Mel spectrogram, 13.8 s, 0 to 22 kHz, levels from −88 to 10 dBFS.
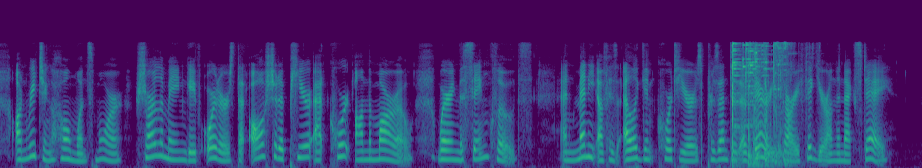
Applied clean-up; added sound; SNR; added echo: none; Shatter; -2 dB; none.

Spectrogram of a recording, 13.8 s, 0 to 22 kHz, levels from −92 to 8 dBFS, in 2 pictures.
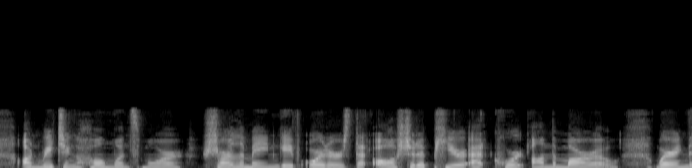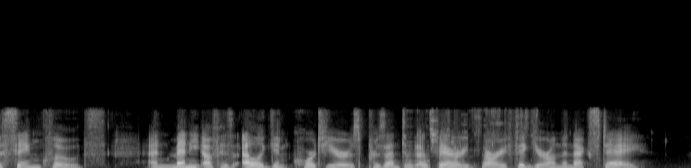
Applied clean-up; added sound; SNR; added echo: neural separator model SepFormer DNS4.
